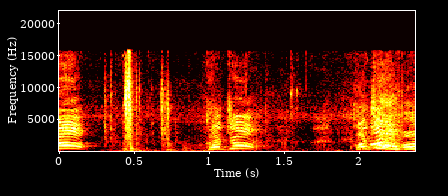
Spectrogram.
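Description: Short startled shouts from a person, one at the start and another about a second in, with a single sharp knock about half a second in.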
